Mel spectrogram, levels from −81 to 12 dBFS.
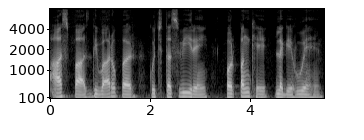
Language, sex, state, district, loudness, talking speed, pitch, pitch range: Hindi, female, Uttar Pradesh, Lalitpur, -17 LUFS, 120 wpm, 115 Hz, 105-130 Hz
